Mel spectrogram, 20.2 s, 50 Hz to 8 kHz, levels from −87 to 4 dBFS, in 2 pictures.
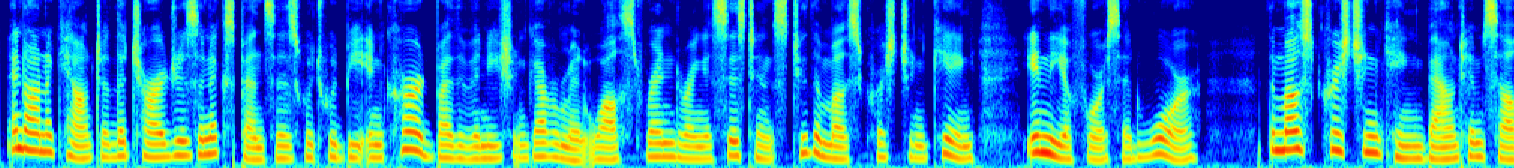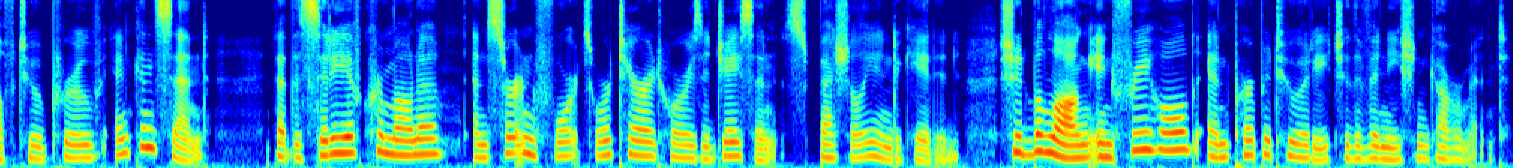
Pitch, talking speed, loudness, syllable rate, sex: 195 Hz, 180 wpm, -20 LUFS, 5.9 syllables/s, female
